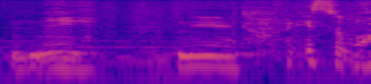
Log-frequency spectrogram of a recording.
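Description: An actor playing a confused, dependent adult son, speaking in a halting, muddled way. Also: male voice, mid-range voice, over music, close to an everyday voice.

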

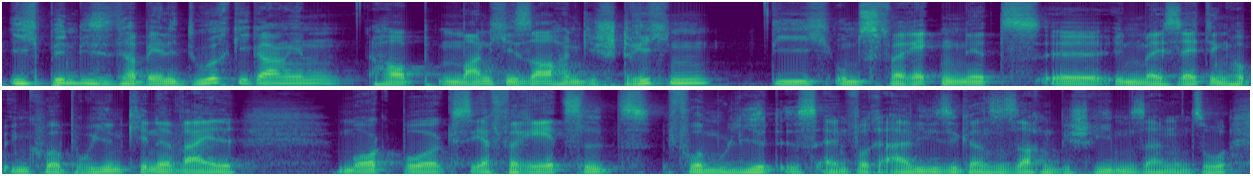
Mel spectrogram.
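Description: A man's voice: on the low side, fairly even intonation, a little fast, a little mellow. A man with an Austrian accent talking casually and reflectively as a game master, dropping English gamer slang into his German. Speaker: tabletop game master and podcast regular.

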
